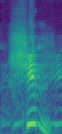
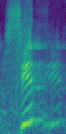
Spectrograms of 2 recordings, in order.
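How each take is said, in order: First: শিন with a hushing sh sound. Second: সিন with a hissing s sound; plain S in সিন. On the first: Teaching the three-dotted letter, শিন with a clear sh. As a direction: say শিন with sh, as in "sheen". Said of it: "আর শিন". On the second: Teaching the letter without dots, সিন with a clear s. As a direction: say সিন with s, as in "seen". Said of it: "সিনের উচ্চারণ সিন". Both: Shown as a demonstration.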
